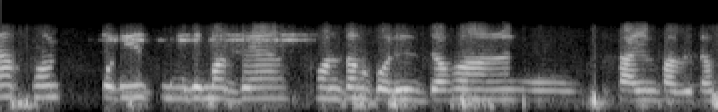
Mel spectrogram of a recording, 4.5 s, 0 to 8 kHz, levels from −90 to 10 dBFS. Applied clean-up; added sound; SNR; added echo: none; none; none; none.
